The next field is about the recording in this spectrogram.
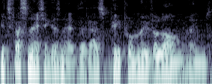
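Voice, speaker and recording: A man with a dark, mellow tone talks in a somewhat breathy voice at medium pitch, his intonation fairly even. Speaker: podcast host. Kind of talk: podcast interview.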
